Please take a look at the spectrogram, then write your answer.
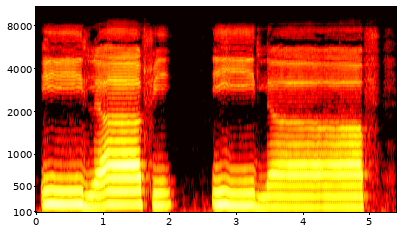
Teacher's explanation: یائے مدہ، ایک الف کے برابر لمبا ہوا۔ لا کھڑی زبر ہے، الف مدہ کے قائم مقام ہے، ایک الف کے برابر لمبا ہوگا۔ فا متحرک ہے، زیر کو مجہول نہیں کریں گے، فے نہیں کریں گے، فی۔ · ای کھڑی زیر ہے، کیا بنا یہ؟ یائے مدہ، ایک الف کے برابر لمبا ہوا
